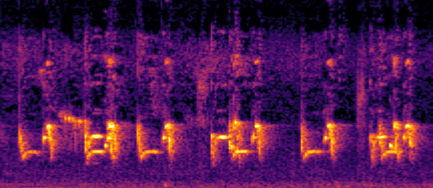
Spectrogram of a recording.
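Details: Prinia calling in a fight: clusters of shrill down-slurred chirps repeated about twice a second in jerky bursts, with a soft steady hiss behind.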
